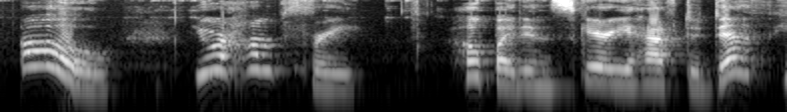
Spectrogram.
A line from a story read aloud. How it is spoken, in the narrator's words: he said with a laugh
